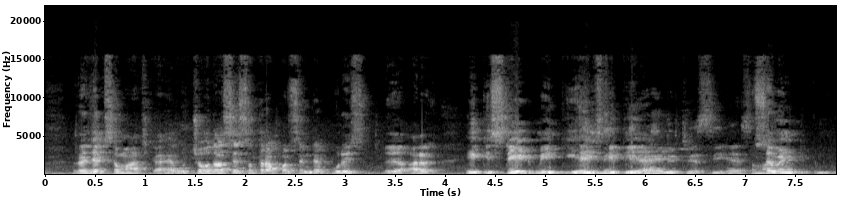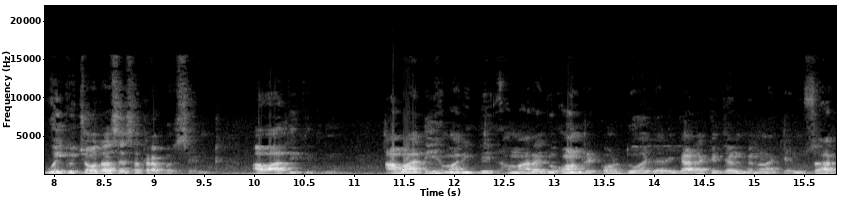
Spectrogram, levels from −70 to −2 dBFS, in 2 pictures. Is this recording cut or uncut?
uncut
